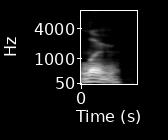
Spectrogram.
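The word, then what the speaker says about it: Lue: And then the second time was we found a new place to stay which we thought was out at Lou. Now, Lou is spelled L-U-E.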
